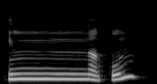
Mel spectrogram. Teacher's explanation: انکم، نون کے اوپر تشدید ہے تو نون کو دو بار ادا کریں گے اور یہاں پہ خوب غنہ کریں گے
